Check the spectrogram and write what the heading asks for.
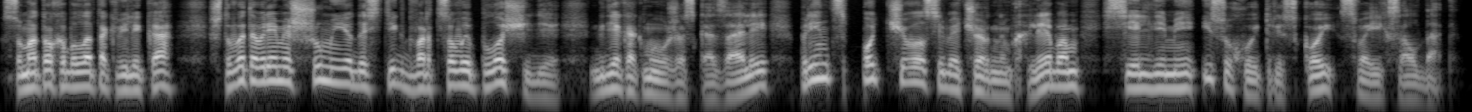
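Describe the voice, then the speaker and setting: A man reading an adventure novel aloud as an audiobook narrator, raising his voice to act out the characters' shouted lines. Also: mid-range voice, sing-song, normal speed, few pauses, no room sound, studio quality. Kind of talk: audiobook reading with acted dialogue.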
